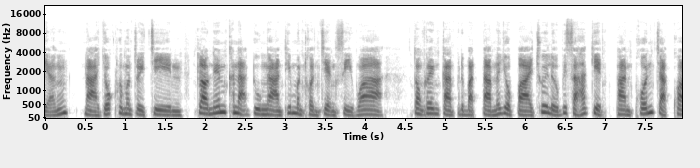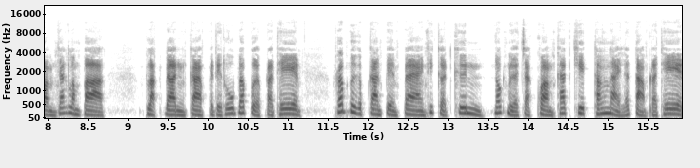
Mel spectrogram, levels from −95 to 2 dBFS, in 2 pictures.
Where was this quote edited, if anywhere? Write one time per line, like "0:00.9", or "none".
0:01.8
